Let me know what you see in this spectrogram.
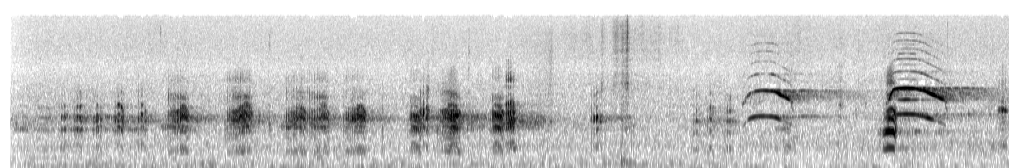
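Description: Wild birds calling: a run of short, rough calls in the first half, then two long, arching mewing calls of a common buzzard, about a second and a half apart, near the end; the second one is the loudest.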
